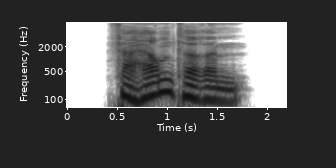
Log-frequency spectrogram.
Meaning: strong dative masculine/neuter singular comparative degree of verhärmt
- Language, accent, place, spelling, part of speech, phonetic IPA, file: German, Germany, Berlin, verhärmterem, adjective, [fɛɐ̯ˈhɛʁmtəʁəm], De-verhärmterem.ogg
